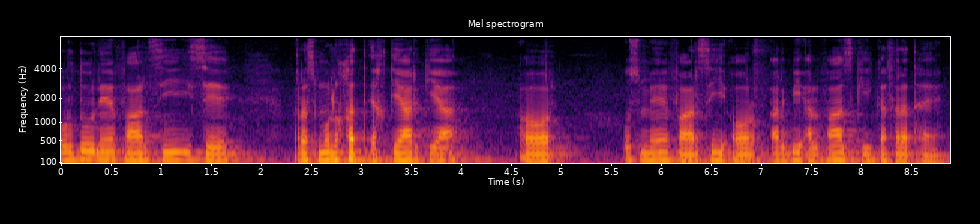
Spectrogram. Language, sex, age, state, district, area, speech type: Urdu, male, 18-30, Bihar, Araria, rural, spontaneous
